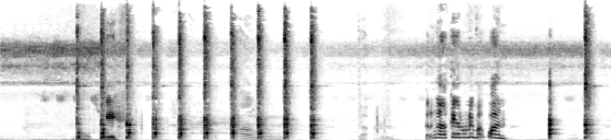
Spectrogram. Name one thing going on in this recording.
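A hammer knocks against wood several times.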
